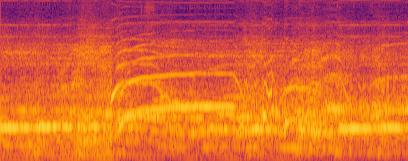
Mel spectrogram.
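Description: Loud live stage music with an audience cheering and whooping over it; held notes slide up into long high calls.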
